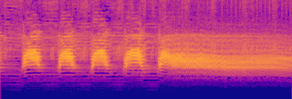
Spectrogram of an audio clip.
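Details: Cicada singing in Japan: five loud, shrill buzzing pulses about half a second apart, then a steady unbroken high buzz that holds for the rest of the clip.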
